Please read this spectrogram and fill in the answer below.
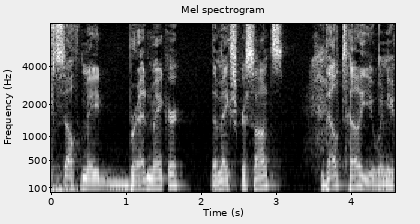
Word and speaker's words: croissant: That is pronounced croissant, not croissant.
